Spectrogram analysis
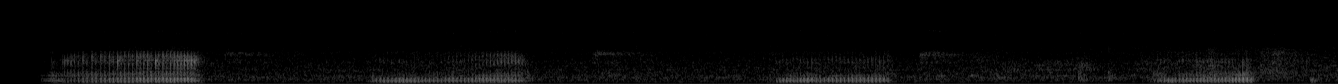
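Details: Soft, rhythmic rumbling snores in long drawn breaths, about four cycles over thirteen seconds, against steady room hiss.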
